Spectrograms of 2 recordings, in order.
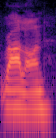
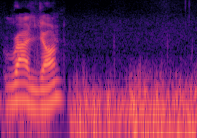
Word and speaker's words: Rallon: new orbear rarely on in english it looks like ralon but in spanish it's rajon a bit of a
